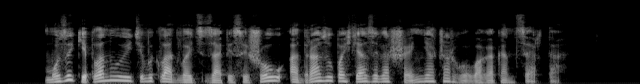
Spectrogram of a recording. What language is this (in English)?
Belarusian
